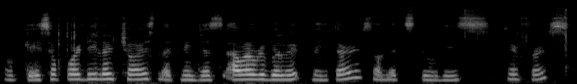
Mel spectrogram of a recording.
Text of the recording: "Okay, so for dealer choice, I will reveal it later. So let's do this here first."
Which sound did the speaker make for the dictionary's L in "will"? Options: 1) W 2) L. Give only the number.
1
